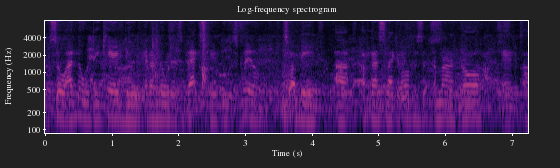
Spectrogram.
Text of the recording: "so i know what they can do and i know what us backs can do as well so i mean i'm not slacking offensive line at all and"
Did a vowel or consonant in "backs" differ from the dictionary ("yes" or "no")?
no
